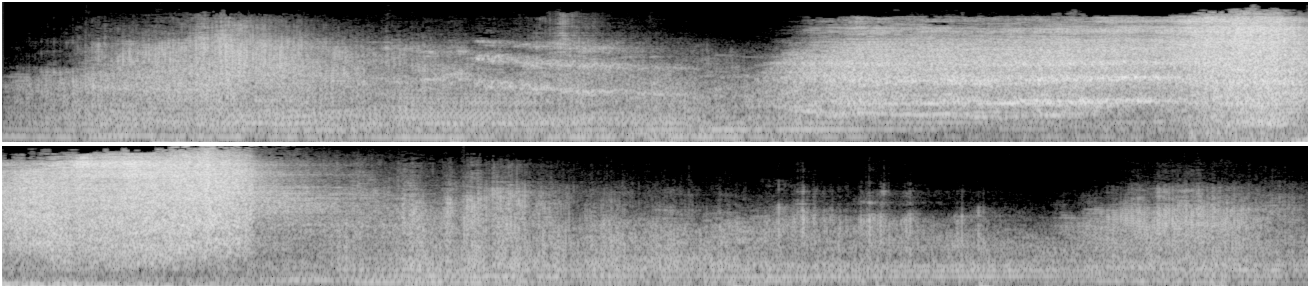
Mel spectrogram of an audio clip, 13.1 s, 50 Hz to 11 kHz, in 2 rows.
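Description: A race car's tires squeal and skid for several seconds, loud, then a sudden harsh crash bursts out midway before the screeching and engine noise carry on; an accident involving car number 57, driven by Jimmy Daywall, in the northeast turn of a race track.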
